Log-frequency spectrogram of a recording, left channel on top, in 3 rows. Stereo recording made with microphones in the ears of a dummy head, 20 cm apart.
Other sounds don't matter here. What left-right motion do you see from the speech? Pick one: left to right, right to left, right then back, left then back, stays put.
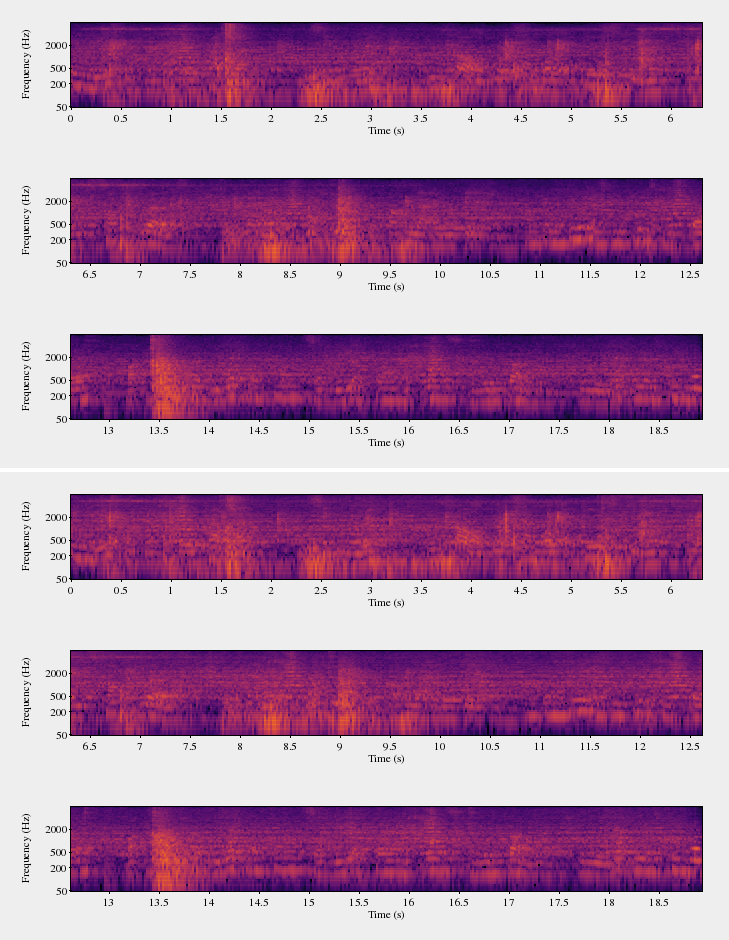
left then back.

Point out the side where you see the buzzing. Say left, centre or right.
right.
